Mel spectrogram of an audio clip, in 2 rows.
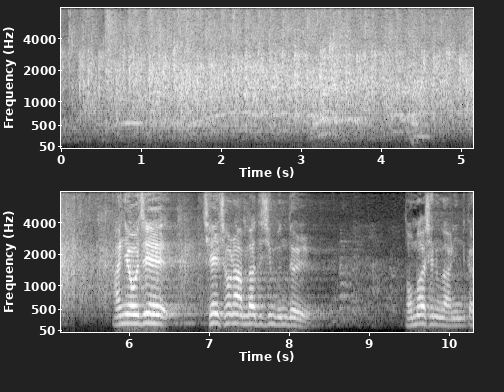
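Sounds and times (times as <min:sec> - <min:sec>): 
audience applause at a party convention: 0:00.0 - 0:07.0
speech: 0:05.8 - 0:08.4, 0:09.5 - 0:10.2.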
